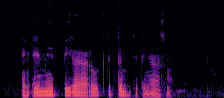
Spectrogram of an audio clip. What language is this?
Kalenjin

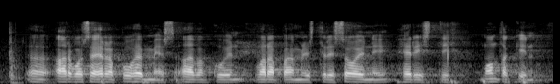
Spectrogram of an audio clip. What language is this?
Finnish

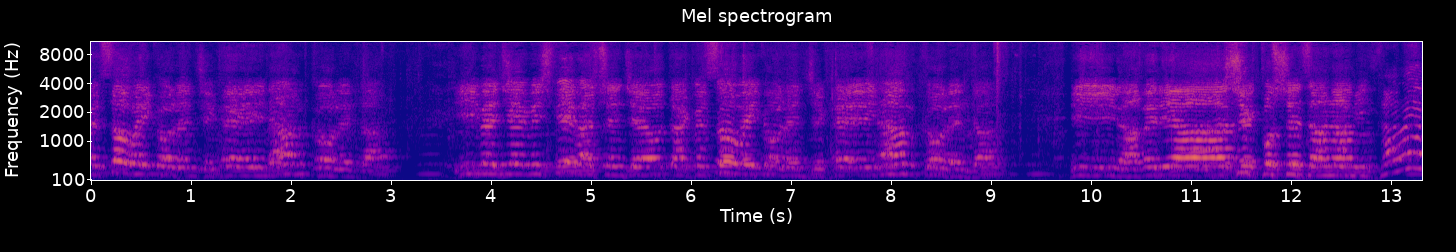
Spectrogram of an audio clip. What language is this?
Polish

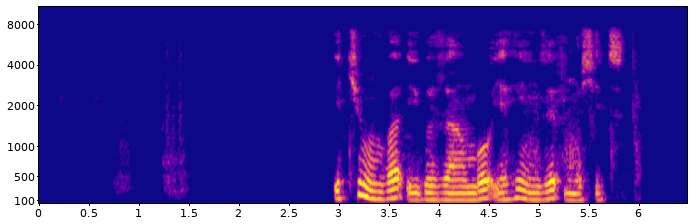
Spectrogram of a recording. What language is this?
Kinyarwanda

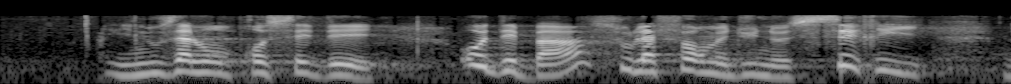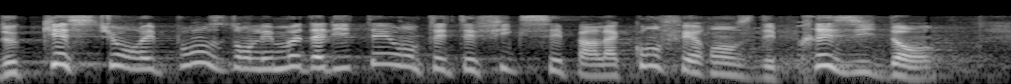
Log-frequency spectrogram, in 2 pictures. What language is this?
French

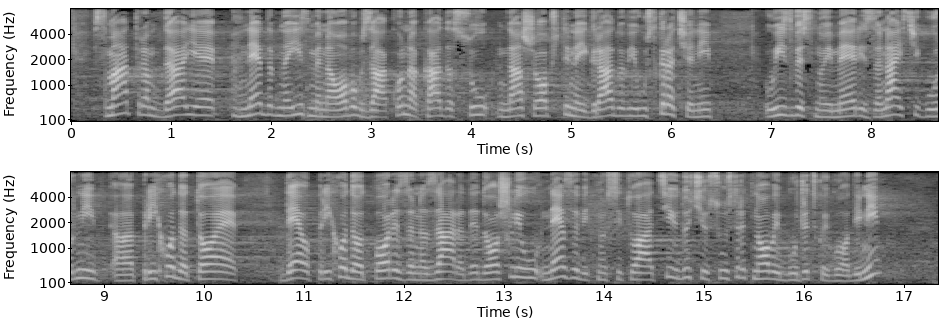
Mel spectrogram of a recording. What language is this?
Serbian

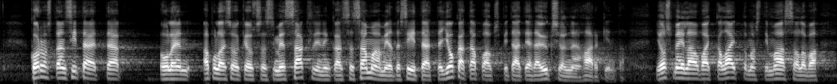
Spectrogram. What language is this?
Finnish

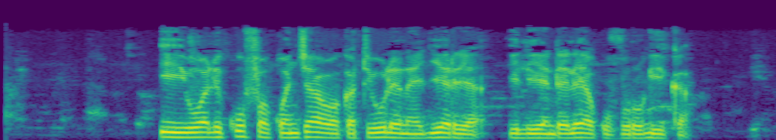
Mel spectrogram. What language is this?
Swahili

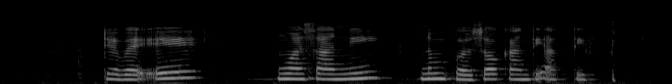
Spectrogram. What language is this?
Javanese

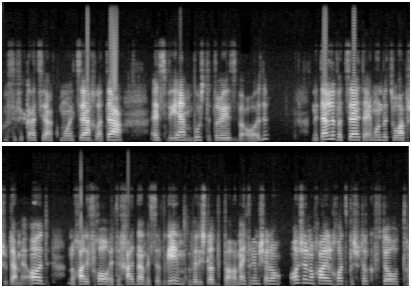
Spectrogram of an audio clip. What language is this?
Hebrew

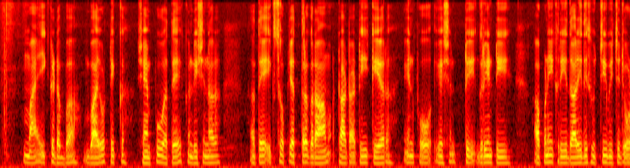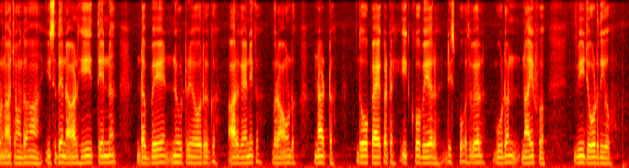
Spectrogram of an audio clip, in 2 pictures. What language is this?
Punjabi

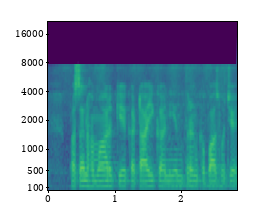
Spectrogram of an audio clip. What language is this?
Magahi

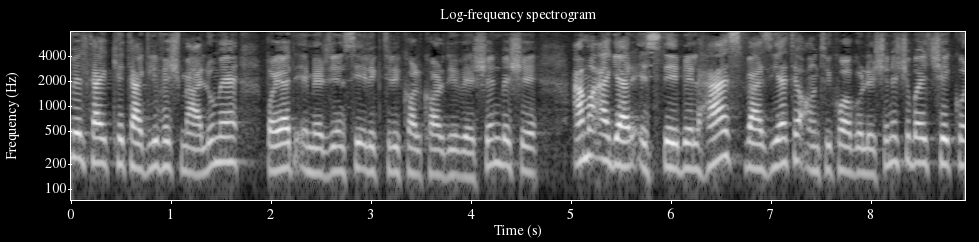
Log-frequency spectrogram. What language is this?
Persian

